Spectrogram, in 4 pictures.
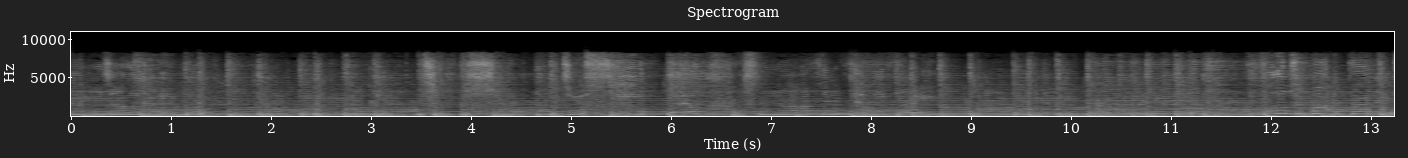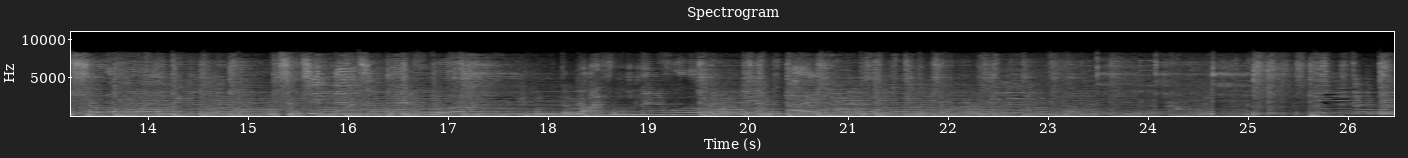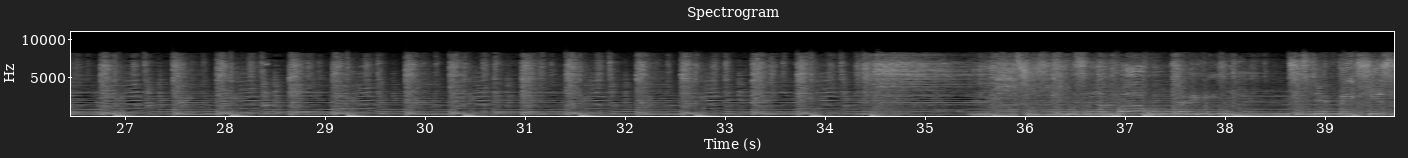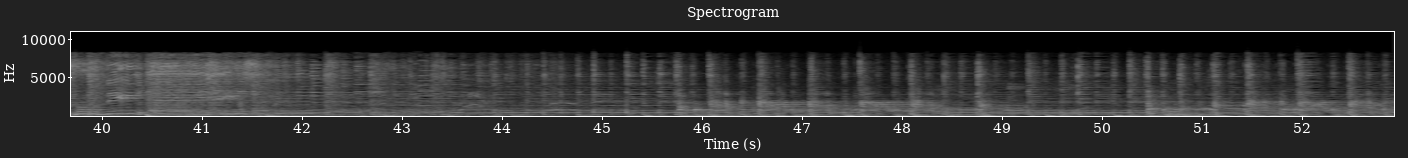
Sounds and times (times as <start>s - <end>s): Bowed string instrument: 0.0s - 52.9s.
